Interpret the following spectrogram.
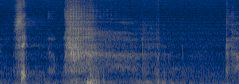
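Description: A man's short breathy vocal sound, a huff of breath close to a microphone: a brief sharp hiss near the start, then a longer rough exhale with a low pop of breath on the mic about three-quarters of a second in.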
